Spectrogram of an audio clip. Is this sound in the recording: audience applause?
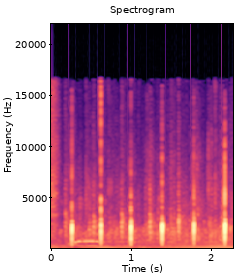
yes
